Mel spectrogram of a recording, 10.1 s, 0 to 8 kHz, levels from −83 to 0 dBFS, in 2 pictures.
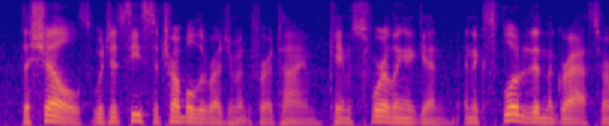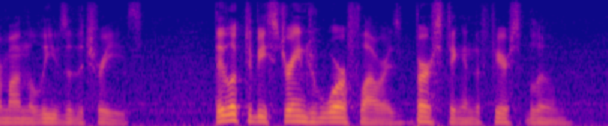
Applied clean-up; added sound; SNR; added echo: none; none; none; none.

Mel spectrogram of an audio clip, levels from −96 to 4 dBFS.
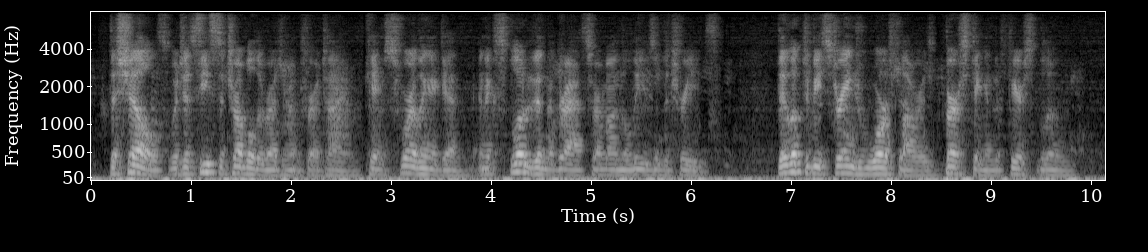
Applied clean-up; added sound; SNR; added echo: neural separator model SepFormer DNS4.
